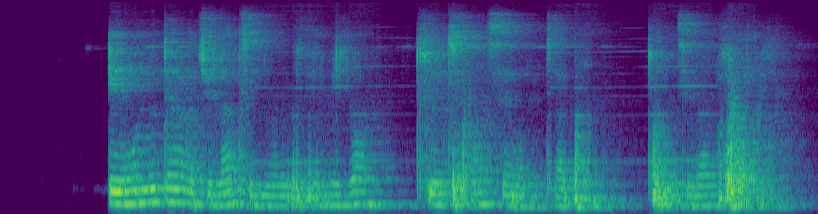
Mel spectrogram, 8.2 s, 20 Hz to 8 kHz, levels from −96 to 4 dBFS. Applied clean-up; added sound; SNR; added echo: neural separator model SepFormer DNS4.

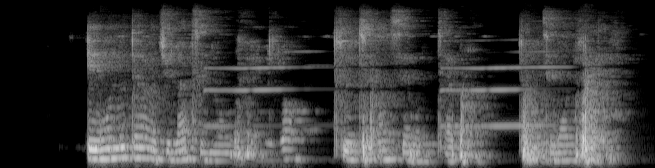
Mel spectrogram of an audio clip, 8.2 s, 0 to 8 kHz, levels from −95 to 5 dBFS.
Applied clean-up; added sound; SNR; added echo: classical method WPE with log-MMSE.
